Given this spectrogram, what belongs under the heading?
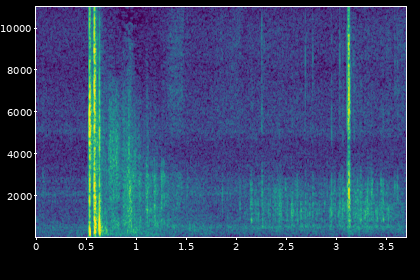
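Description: A .22 ARC rifle fires a single sharp, cracking report, followed by a shorter, fainter crack a few seconds later against a quiet outdoor background.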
